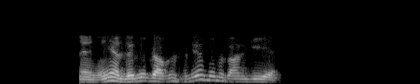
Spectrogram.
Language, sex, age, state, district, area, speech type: Dogri, male, 45-60, Jammu and Kashmir, Udhampur, rural, conversation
